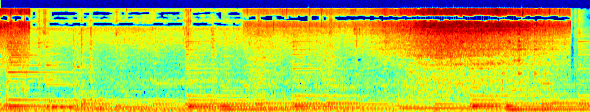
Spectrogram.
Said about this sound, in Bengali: দিয়ে দিচ্ছি ঘি, তারপর দিয়ে দিলাম একটু রসুন কুচো, শুকনো লঙ্কা, গোটা জিরে আর কাশ্মীরি লাল লঙ্কা আর অল্প করে হিং।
